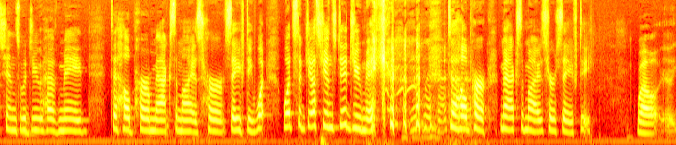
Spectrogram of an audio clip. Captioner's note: laughs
